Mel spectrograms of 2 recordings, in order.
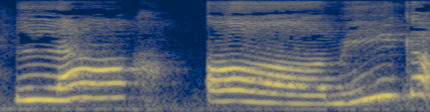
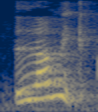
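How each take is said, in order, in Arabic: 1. الحروف المتحركة بتتنطق منفصلة: la وبعدين amica. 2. الحروف المتحركة بتندمج في كلمة واحدة: lamica. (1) "هيطلع لك الشلل في بقك مش هتعرف تكمل الجمله" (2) "لاميكا على طول خلاص"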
